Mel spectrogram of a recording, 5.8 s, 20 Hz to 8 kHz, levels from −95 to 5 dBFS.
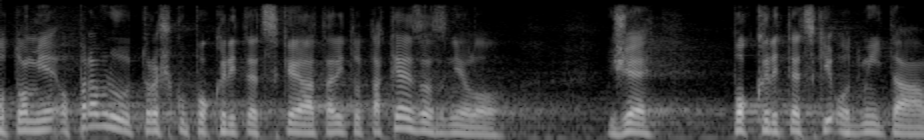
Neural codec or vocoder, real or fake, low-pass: none; real; 7.2 kHz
